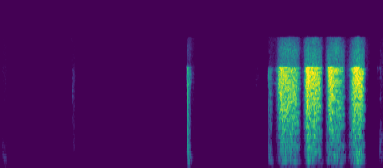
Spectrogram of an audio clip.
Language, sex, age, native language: Icelandic, male, 11, Icelandic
